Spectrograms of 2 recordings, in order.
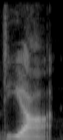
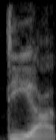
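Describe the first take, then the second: First: The stress is on the second syllable. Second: The stress is on the first syllable. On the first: The speaker calls it right. "there should be an accent on the end of it" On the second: The speaker calls it wrong. "and not Dion, like Dion Sanders"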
